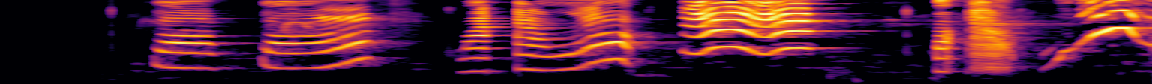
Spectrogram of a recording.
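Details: Pet ringneck parrot indoors, a talking bird taught to say "mummy"; a series of clear, voice-like squawked syllables with bending tones, about six phrases in under four seconds.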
